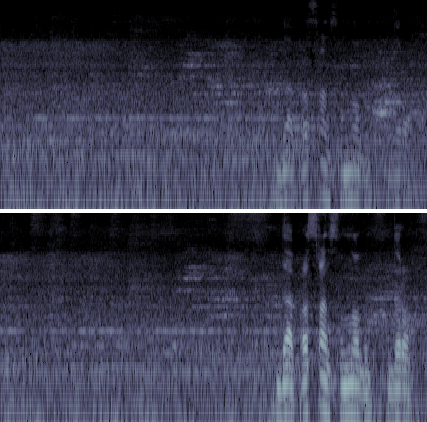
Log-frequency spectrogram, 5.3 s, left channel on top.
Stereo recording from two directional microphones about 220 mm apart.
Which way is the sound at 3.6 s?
35° right (ahead or behind).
